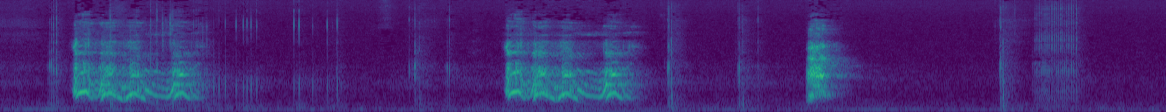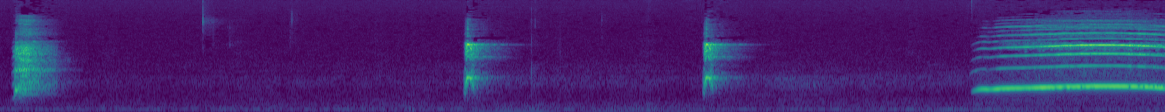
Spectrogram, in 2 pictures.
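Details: Dachshund puppy, indoors with a tablet, giving a series of short harsh barks and sharp yips spaced a few seconds apart, ending in a long high tonal whine with rich harmonics.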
